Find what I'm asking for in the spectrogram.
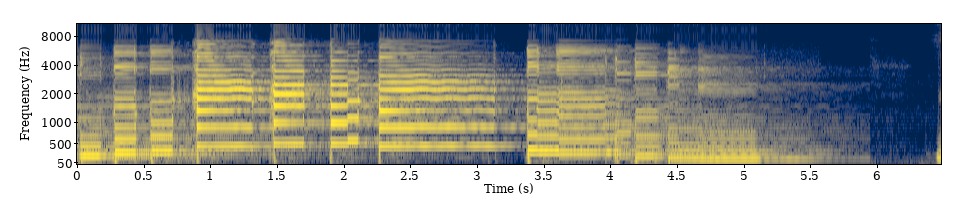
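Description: Electric guitar played through a ToneX pedal with its reverb, a series of plucked chords and single notes ringing out with distortion and a lingering reverb tail before fading to silence.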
